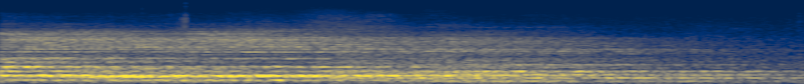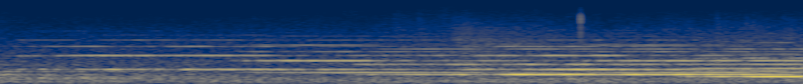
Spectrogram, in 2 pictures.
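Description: Choir singing liturgical chant, dying away about four seconds in. Then steady, sustained organ notes begin.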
